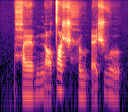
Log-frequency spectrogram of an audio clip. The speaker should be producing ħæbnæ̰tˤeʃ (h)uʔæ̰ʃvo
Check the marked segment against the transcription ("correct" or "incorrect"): incorrect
